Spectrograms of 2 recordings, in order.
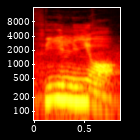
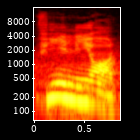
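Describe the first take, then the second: The two takes are said the same way.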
